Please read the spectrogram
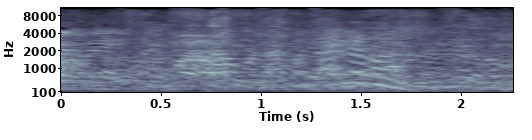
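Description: Background chatter: several people talking at once, softer than the speech around it.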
